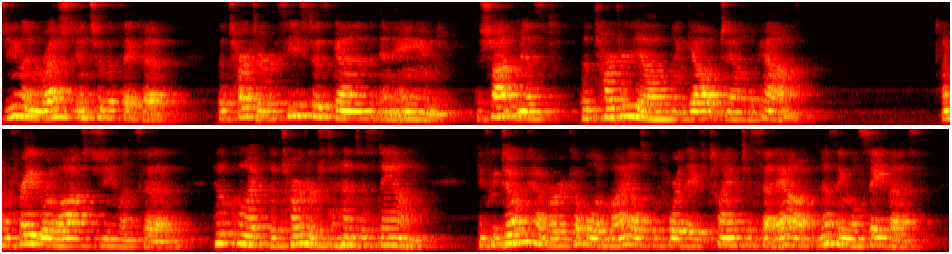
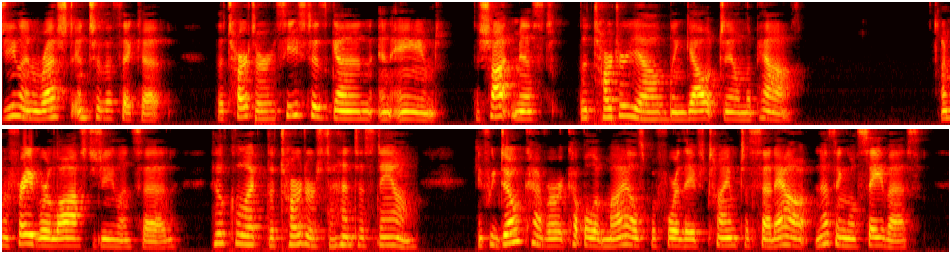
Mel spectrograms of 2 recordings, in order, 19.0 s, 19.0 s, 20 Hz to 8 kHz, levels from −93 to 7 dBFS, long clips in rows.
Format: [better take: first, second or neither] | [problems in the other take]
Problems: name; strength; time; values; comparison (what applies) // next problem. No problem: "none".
second | room echo; dies away in 0.9 s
